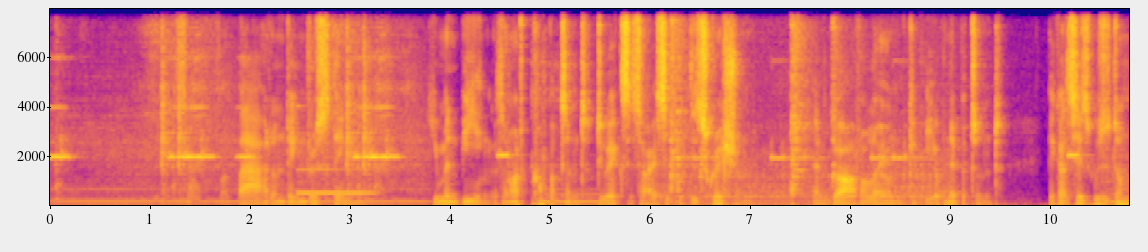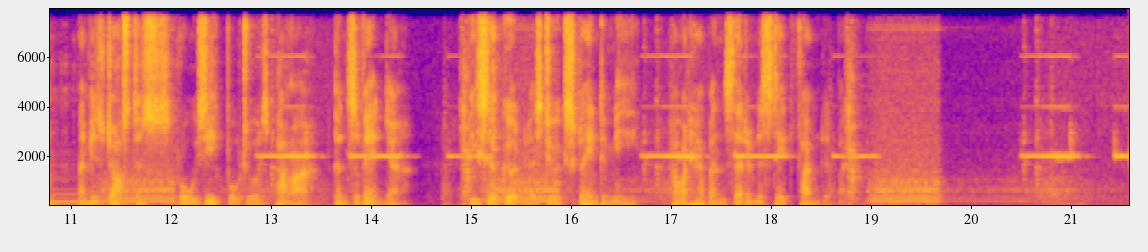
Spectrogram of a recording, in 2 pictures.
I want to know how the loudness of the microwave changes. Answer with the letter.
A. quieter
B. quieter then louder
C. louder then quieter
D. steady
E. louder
D.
